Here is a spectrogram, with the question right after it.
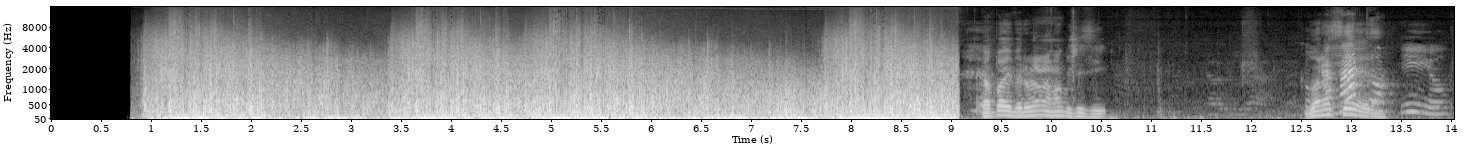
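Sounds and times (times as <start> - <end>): deep thunder-like rumbling: 0.8 - 9.1.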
